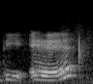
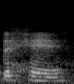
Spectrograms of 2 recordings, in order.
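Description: First: The second word begins with a vowel sound. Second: The second word begins with an h sound. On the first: The speaker calls it right. "I'm saying it right this time" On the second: The speaker calls it wrong. "I literally said The Hair. That's really stupid of me"

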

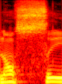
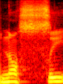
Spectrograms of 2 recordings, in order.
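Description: No difference in how they are said.

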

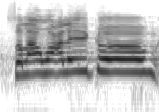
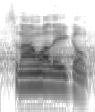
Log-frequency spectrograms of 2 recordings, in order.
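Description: First: The greeting sounds warm and hearty. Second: The greeting sounds stiff and formal. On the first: The greeting is heartfelt and friendly. "there's no formality ... it's like Assalamu alaikum" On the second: The greeting is a mere formality. "It's not like Assalamu alaikum"

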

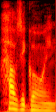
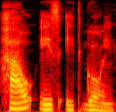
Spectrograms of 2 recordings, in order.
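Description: First: 'How is' is contracted into one syllable. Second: 'How is' is said as two full words.

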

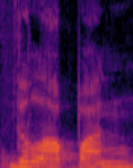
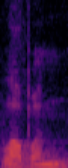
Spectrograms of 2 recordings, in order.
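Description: First: All three syllables of the word are spoken. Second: The first syllable is dropped from the word. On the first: This is the standard form of the word. "it's delapan for 8" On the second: This is casual slang used in fast speech. "since it's like super fast, we just say like lapan"

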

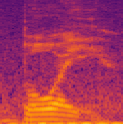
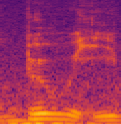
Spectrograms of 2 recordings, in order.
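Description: First: The word sounds just like 'boy'. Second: The word does not sound like 'boy'. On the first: "this voice actor pronounces it as Boy" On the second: "The way I've learned that word is Buoy"

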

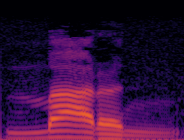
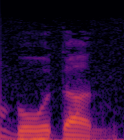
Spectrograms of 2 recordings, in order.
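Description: First: The word is said with English sounds. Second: The word is said with Korean loanword sounds. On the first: "근데 영어 발음은요" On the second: "우리가 알고 있는 모던이죠"

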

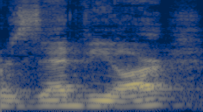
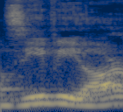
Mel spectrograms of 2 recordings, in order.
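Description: First: The name is said the Canadian way. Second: The name is said the usual American way.

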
